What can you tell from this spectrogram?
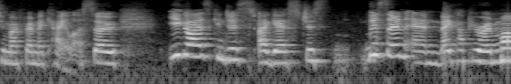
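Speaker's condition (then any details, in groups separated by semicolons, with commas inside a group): No condition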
